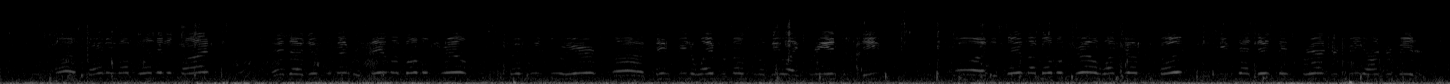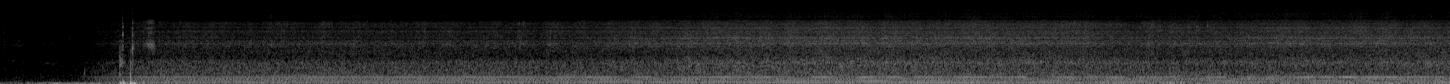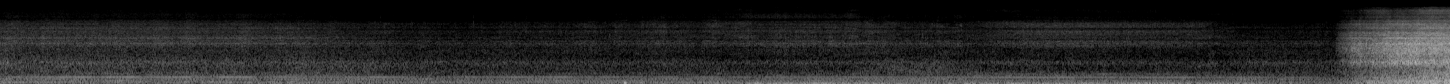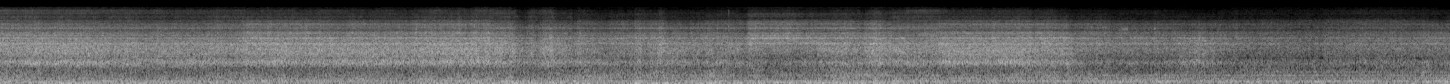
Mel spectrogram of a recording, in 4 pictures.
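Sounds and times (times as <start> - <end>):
jet ski engine: 0.0 - 8.8, 15.3 - 58.0
water rushing: 15.4 - 58.0.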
